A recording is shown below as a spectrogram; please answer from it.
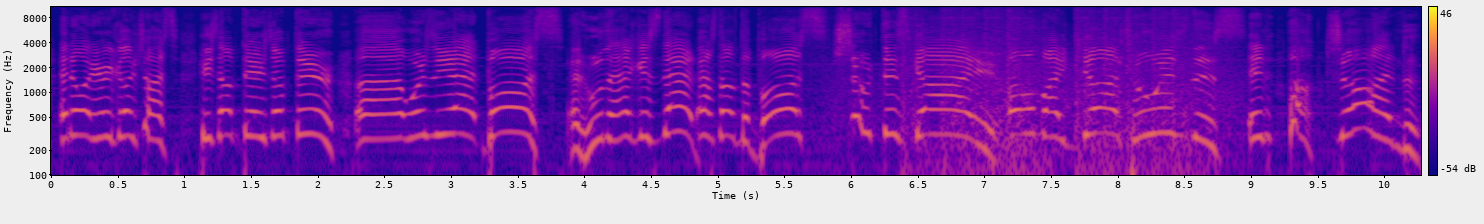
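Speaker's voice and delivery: real panic in the middle of a gunfight; shouting for the boss in alarm; panicked. Real, not acted. Panicked firefight, calling to John.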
